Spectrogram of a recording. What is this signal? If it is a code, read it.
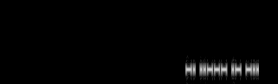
Morse code, heard as a keyed tone, about 63 wpm, 700 Hz. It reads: N2AD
